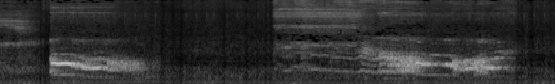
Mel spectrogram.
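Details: A French Bulldog puppy left in her pen during cleaning cries in two long, wavering wails that rise and fall like a human baby's.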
